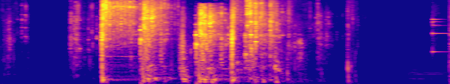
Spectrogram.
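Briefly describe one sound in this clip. A sword swings and strikes again and again.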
